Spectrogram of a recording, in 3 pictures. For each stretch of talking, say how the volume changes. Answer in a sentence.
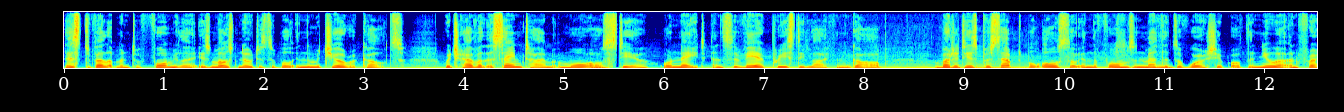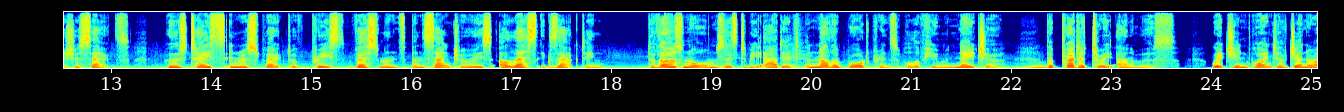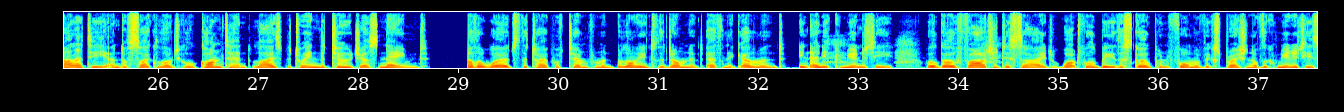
You can hear the talking from 0.0 to 37.5 s, at a steady volume.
